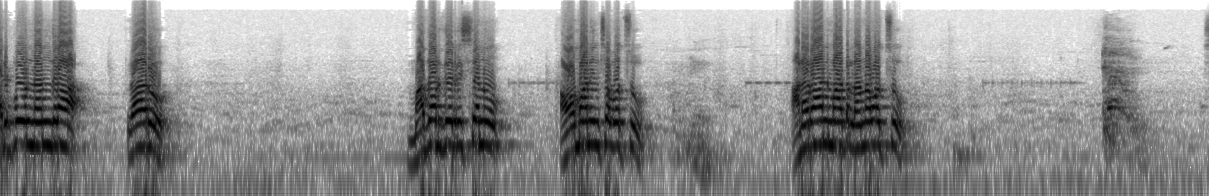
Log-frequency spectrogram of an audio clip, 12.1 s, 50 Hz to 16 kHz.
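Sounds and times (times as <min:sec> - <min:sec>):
speech: 0:00.0 - 0:01.8, 0:04.1 - 0:06.6, 0:07.9 - 0:09.2
man clearing throat: 0:06.8 - 0:07.3, 0:11.0 - 0:11.6.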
